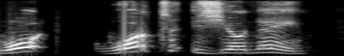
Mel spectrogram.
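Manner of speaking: put-on British movie-style accent. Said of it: "everyone talks like".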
